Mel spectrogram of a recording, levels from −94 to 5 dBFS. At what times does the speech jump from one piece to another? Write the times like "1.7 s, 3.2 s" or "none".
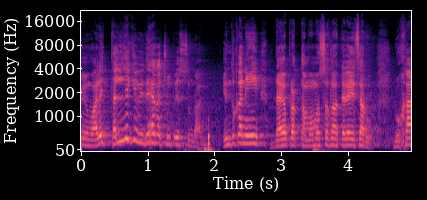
none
